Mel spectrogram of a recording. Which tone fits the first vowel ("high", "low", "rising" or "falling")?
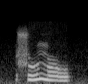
rising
